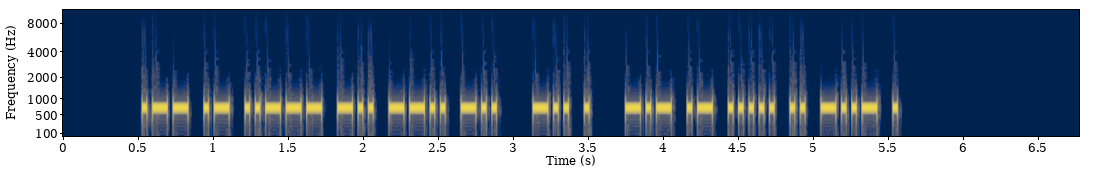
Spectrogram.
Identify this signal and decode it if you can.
Morse code, heard as a keyed tone, about 34 wpm, 700 Hz. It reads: WA2DZD DE KA5IXE
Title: USA Callsign DE Callsign - 6 Characters - 35wpm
